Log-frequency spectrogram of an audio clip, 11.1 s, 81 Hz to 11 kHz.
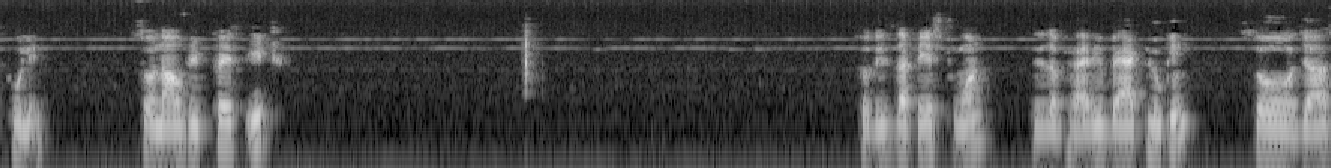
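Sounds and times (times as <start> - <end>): high-pitched electrical whine: 0.0 - 11.0
sharp click: 4.3 - 4.6.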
